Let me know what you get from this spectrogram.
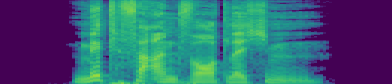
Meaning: strong dative masculine/neuter singular of mitverantwortlich
- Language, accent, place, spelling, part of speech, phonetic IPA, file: German, Germany, Berlin, mitverantwortlichem, adjective, [ˈmɪtfɛɐ̯ˌʔantvɔʁtlɪçm̩], De-mitverantwortlichem.ogg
